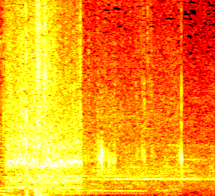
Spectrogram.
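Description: Street-traffic sound effect in a radio road-safety spot: a car going by in a rush of noise that fades within the first second, then a single steady high tone over faint background.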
